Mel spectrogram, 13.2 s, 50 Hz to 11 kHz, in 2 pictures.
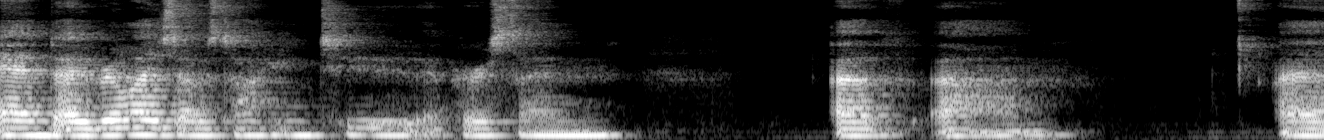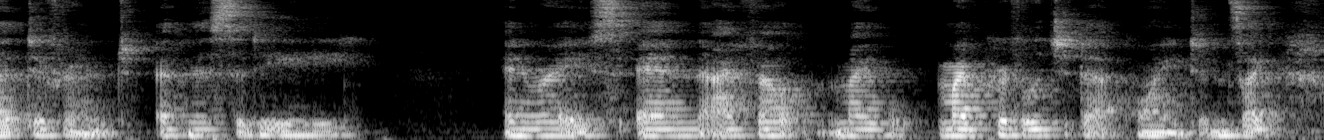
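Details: Adult woman with upper motor neuron onset ALS, a slow progressor almost 3 years into the disease, with worsening spasticity and breathing episodes; trying to talk louder and expects to lose her voice; dysarthria in ALS (spastic type).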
